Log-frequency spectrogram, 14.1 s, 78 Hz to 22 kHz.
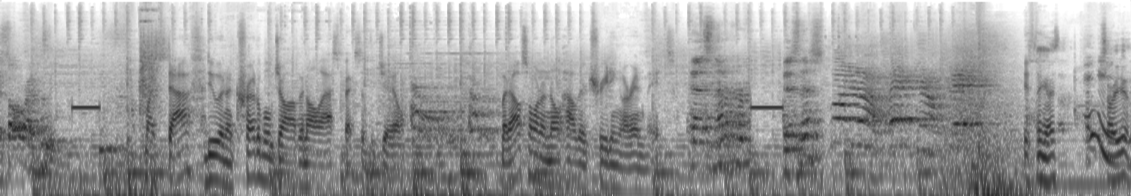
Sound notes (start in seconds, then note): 5.1 dog barking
